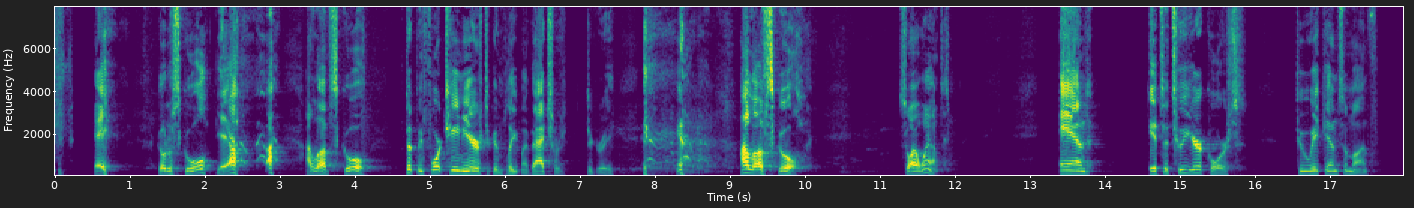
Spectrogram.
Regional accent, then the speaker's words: Los Angeles, California, United States; moved away as an adult; I was born and raised in a small town in California called Los Angeles. You might have heard of it. I was raised in the Catholic Church. Went to Catholic school all the way through high school.

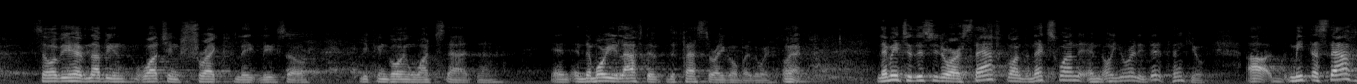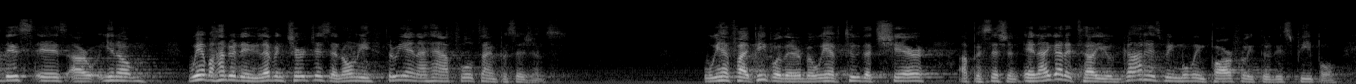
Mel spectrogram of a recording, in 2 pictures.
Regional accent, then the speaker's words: Guatemala; I was raised in Guatemala for about 13 years, I come from a Pentecostal background.

